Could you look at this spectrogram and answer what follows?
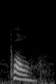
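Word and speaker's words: paon: pronounce in french because it's spelled p-a-o-n but it's pronounced pong which is the same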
